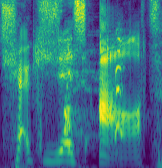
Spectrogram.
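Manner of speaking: lively, zesty put-on German accent. Reading a fan story aloud, voicing Prussia's reply: zesty sounding German accent. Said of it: "a very zesty sounding German accent".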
